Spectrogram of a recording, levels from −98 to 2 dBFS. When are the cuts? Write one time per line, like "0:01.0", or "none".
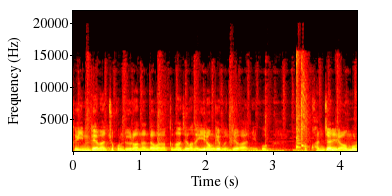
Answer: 0:03.3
